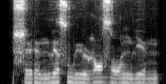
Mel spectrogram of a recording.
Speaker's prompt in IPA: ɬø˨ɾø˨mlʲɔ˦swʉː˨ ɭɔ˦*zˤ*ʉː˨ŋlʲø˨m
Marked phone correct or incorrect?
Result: correct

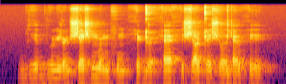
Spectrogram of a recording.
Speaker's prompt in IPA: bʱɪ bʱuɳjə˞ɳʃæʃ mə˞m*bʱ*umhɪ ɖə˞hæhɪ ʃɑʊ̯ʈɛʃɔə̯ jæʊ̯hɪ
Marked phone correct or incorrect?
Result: incorrect: f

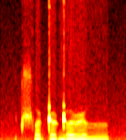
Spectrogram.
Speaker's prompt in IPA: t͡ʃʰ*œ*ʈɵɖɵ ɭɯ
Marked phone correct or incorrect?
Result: incorrect: ɵ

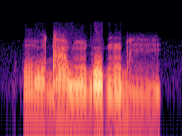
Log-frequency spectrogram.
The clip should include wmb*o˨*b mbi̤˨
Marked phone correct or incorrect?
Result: correct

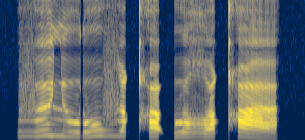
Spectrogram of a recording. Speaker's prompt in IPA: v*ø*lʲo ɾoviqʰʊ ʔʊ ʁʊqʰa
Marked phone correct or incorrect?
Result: correct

